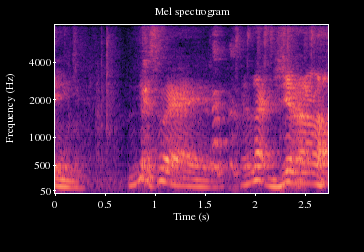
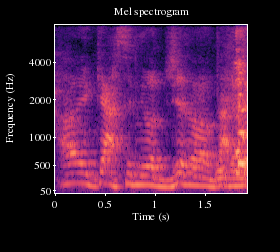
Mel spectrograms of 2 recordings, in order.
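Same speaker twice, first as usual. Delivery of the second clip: mock French taunt; 5 dB louder than usual. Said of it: "Monty Python".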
